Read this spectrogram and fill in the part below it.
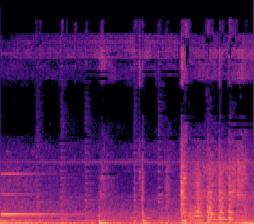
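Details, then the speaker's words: Car that wouldn't start because a leaking carbon canister purge solenoid made the mixture too rich; after the valve was freed and refitted, a click, brief crank, then it starts first try into a steady, even idle. "咱们前面看看，快看，发动机运转的特别的平稳，稳如老狗。问题已经彻底解决了，怎么样？"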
